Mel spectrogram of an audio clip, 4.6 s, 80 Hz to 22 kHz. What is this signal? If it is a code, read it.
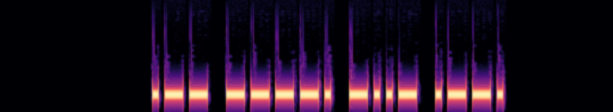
Morse code, heard as a keyed tone, about 26 wpm, 700 Hz. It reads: W9XP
